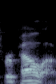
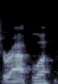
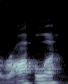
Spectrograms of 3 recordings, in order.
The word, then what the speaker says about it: Rapala: always been even myself it was always repella right um but when i got into the company i quickly realized that no it's rapla and in fact the finns pronounce it more rappola and i think it's just to be completely frank with you even within the company we have people that will say both ways i've always said you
